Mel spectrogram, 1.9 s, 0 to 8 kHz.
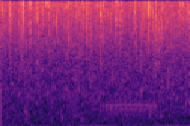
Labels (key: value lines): label: biophony, croak
recorder: SoundTrap 500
